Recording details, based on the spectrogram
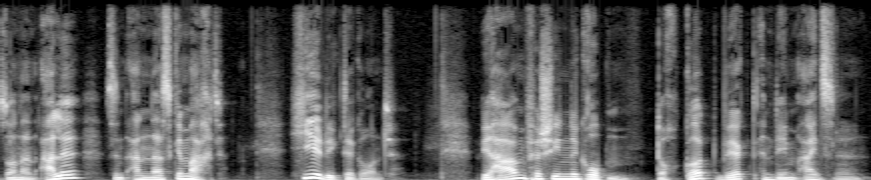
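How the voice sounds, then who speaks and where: Guy reading a sermon out loud, lively up and down pitch, slow and emphatic. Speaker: preacher.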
